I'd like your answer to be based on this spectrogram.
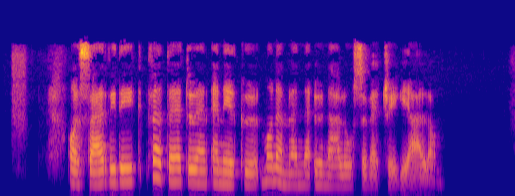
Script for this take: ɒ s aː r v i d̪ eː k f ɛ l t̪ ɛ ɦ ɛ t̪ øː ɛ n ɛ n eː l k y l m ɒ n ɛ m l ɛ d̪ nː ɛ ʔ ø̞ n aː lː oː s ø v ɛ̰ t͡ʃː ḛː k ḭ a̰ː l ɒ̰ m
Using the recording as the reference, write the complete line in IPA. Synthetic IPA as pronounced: ɒ s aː r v i d̪ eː k f ɛ l t̪ ɛ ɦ ɛ t̪ øː ɛ n ɛ n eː l k y l m ɒ n ɛ m l ɛ nː ɛ ʔ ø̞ n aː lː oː s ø v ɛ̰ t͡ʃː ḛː ɡ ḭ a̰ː lː ɒ̰ m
